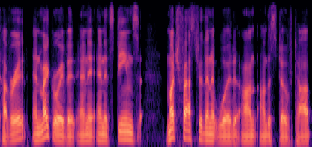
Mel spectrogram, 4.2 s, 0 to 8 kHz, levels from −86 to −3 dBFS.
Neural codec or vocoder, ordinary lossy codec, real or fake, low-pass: none; Opus, 32 kbps; real; 7.2 kHz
